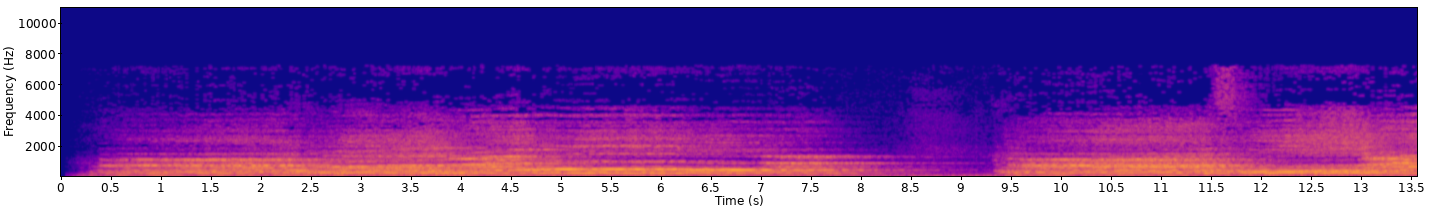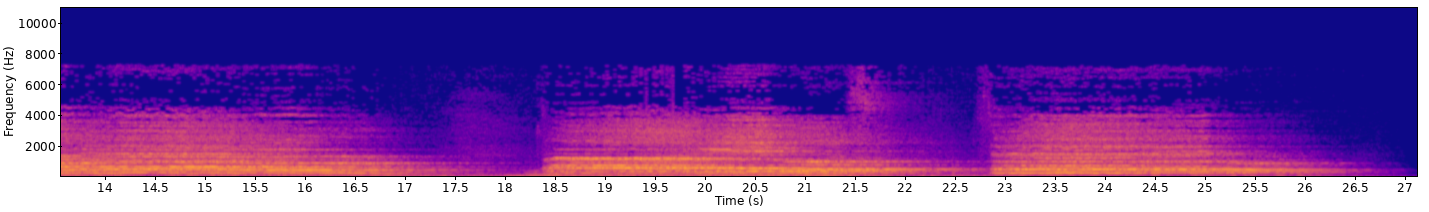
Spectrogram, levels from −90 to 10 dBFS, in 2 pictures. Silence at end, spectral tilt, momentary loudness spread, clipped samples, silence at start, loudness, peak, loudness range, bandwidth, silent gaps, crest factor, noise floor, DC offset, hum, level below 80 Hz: 0.75 s; -7 dB/octave; 14 LU; under 0.1%; 0.3 s; -20 LUFS; -6 dBFS; 5 LU; 7.6 kHz; none; 14 dB; -57 dBFS; under 0.1%; none; -46 dBFS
